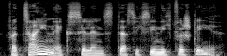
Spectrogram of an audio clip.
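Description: A man voicing a timid, polite young woman who speaks softly and pleadingly, raised above his own low voice. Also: moderate pace, creaky. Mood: anxious, polite. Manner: soft, pleading, formal.

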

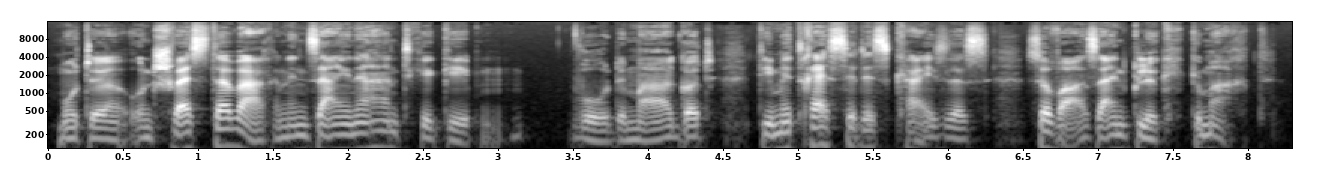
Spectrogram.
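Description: A man narrating an audiobook with a measured storytelling delivery. His low voice moves at an unhurried pace with a gravelly texture. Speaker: audiobook reader. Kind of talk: scripted narration.

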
